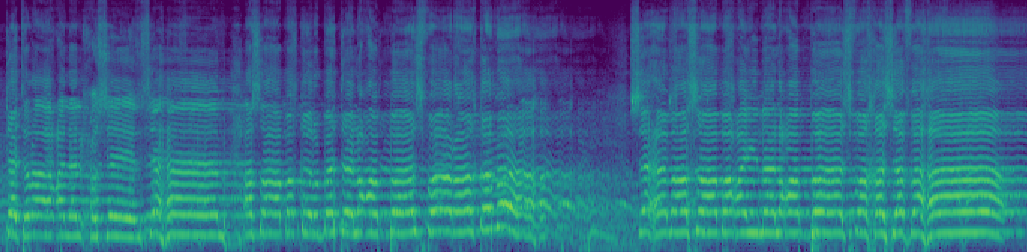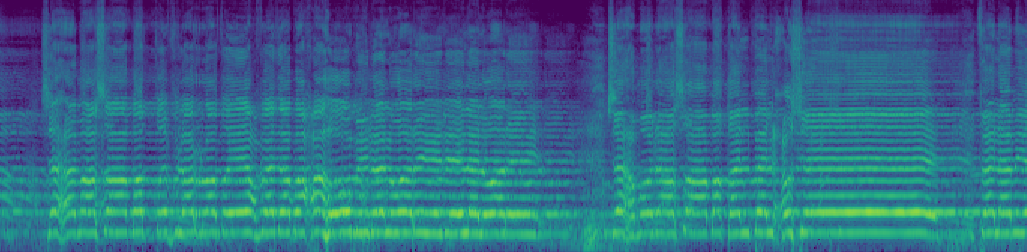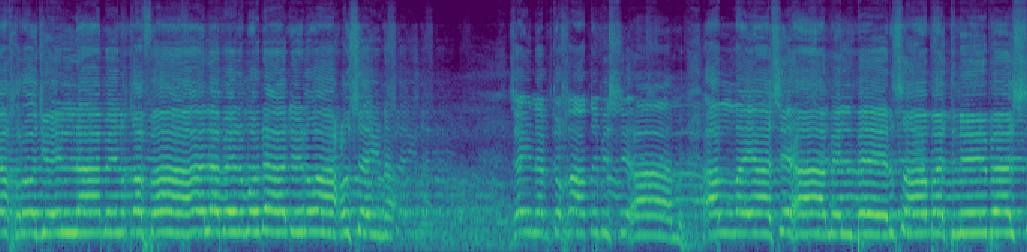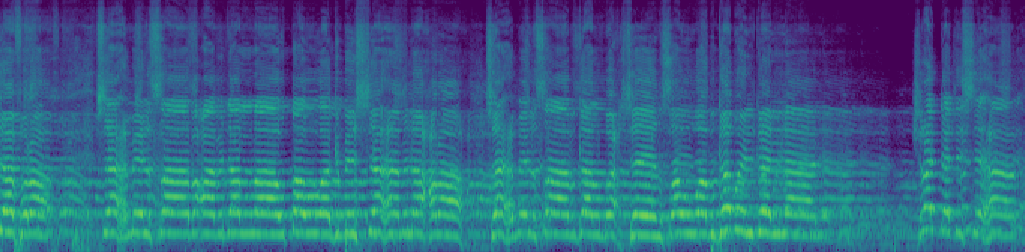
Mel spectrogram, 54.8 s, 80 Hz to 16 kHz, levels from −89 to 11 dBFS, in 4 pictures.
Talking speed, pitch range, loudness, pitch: 65 wpm, 275-290 Hz, -16 LUFS, 285 Hz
